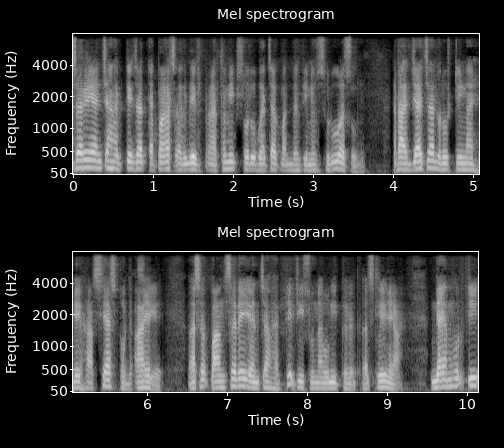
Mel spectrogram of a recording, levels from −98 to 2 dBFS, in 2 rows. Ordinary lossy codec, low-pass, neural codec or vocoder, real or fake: Opus, 64 kbps; 7.2 kHz; codec, 16 kHz in and 24 kHz out, 0.6 kbps, FireRedTTS-2 codec; fake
